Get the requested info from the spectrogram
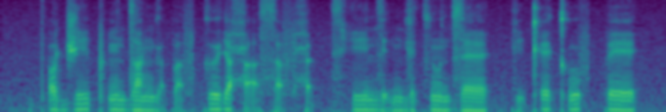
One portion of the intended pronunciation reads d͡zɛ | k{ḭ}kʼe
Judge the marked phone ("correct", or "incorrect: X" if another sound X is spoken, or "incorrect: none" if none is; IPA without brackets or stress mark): correct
